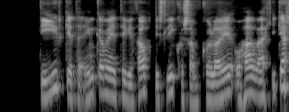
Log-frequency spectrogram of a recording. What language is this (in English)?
Icelandic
